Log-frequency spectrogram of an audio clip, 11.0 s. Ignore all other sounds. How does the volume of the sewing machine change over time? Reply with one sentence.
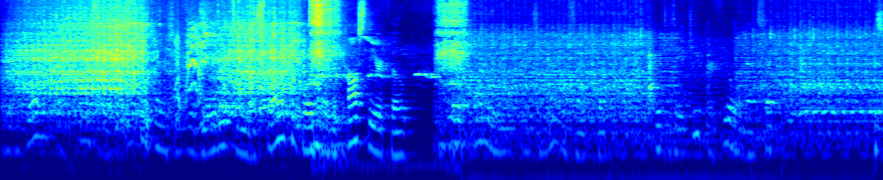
The volume of the sewing machine goes down.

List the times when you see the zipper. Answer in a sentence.
You can hear the zipper from 1.9 to 2.6 s.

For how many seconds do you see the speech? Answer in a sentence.
You can hear the speech for 10 seconds altogether.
